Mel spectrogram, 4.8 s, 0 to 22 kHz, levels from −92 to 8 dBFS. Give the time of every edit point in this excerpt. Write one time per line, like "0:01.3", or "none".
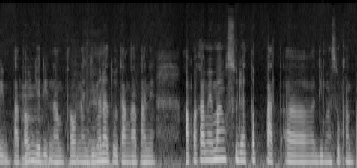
none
